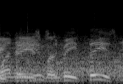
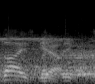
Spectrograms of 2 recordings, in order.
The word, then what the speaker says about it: Theismann: You didn't find my story about Theismann interesting at all when he used to be Thiesman? And he came in. It to Theismann, so it would rhyme with Heisman.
